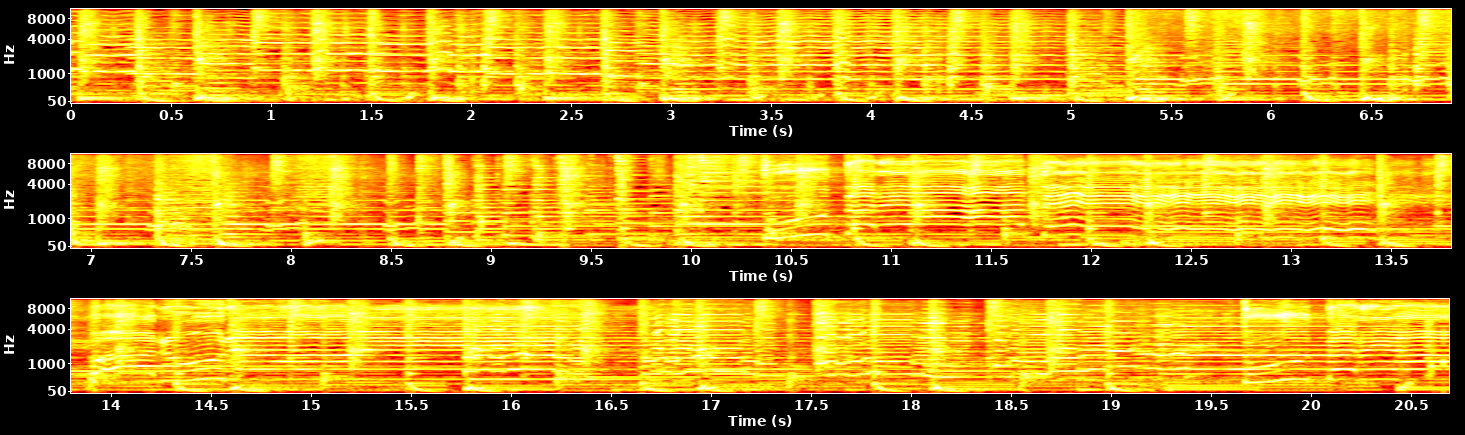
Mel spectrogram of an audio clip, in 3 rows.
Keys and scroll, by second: 3.9 i, 6.3-9.5 typing, 11.8-15.3 typing, 17.3 BackSpace, 18.6-20.2 typing.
